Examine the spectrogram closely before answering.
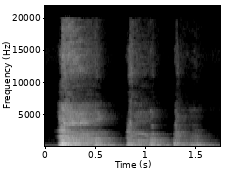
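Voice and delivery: loud, hacking cough; acted cough. Father in front of his concerned son, loud acted cough. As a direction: break into a loud coughing fit. You see about that.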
